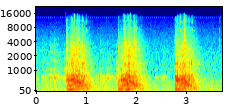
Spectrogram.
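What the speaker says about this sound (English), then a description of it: "you're just going to place your foot on the pedal and do 3 stitches" A sewing machine run by foot pedal, three short whirring bursts of stitching about a second each, separated by brief pauses, close and clear with no voices.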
